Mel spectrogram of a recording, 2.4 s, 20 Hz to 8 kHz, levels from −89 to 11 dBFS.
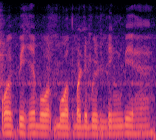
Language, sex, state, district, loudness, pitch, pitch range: Hindi, male, Uttar Pradesh, Shamli, -19 LUFS, 110 Hz, 110-120 Hz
